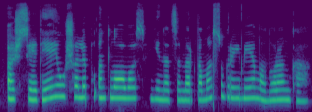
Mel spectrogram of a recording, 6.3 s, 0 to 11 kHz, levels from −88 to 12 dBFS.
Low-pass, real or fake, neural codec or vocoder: 9.9 kHz; real; none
